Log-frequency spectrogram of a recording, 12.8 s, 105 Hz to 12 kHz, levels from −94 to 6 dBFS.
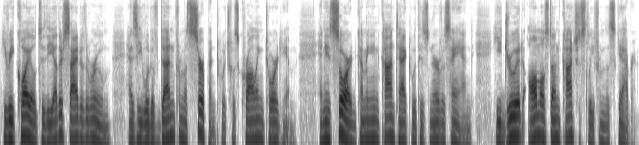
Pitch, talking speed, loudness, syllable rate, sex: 110 Hz, 190 wpm, -21 LUFS, 4.7 syllables/s, male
